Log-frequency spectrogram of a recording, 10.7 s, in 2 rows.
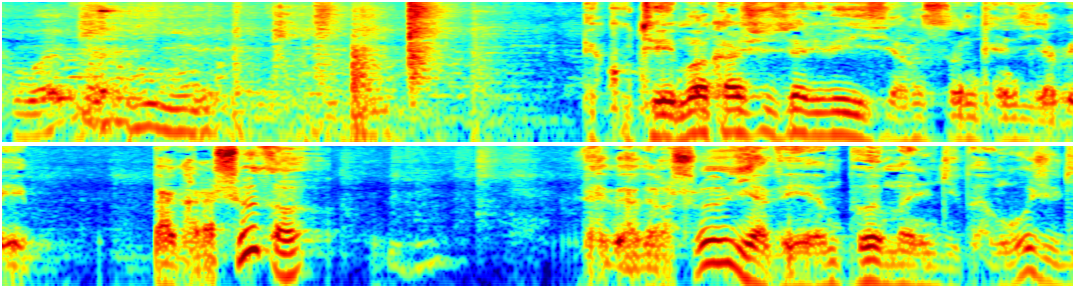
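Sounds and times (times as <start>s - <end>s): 
speech: 0.0s - 1.6s, 3.0s - 7.3s, 8.3s - 10.6s
door being closed: 1.0s - 2.5s.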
